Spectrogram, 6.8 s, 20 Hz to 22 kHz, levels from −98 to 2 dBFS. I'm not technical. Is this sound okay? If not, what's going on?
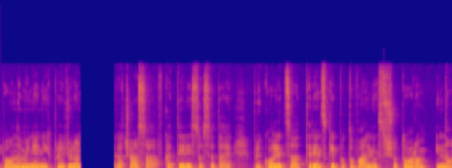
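No. A digital broadcast dropout silences the speech from 1.19 to 1.71 s. The receiver lost the signal, muted, and resumed at "časa v kateri so".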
